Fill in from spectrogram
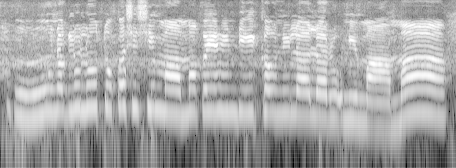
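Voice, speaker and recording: Mom cooing in very high baby talk. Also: female voice, normal speed. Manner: sing-song baby talk to her small children. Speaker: mother. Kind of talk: talking to her children on a home vlog. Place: home. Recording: noisy home recording.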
